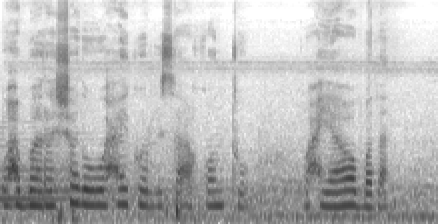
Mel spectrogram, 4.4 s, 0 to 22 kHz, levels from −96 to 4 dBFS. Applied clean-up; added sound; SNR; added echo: none; Church bell; 11 dB; none.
